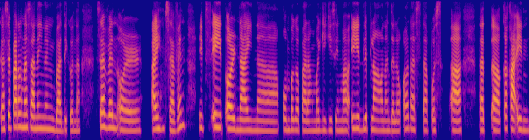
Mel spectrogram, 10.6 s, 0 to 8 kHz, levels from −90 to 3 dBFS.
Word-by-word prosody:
kasi 245 +2 0
parang 285 0 +8
nasanay 255 -2 +2
na 250 0 -4
body 215 0 -1
ko 205 - -5
na 210 0 -10 0.3
7 275 -3 +2
or 215 -1 -2 0.2
ay 245 +1 +7
7, 240 +7 -2 0.3
it's 270 -2 -7
8 275 -1 +6
or 245 -1 +7
9 220 -1 +1
na 205 -1 -5
kumbaga 225 -1 -4
parang 210 -1 -3
magigising 215 0 -9
maidlip 245 +3 -1
lang 220 -2 -2
ako - - -4
ng 210 - -9
2 205 0 -6
oras 245 -2 -4
tapos 215 0 -7 0.2
ah 210 -1 +6 0.9
kakain, 235 -3 +4
220 Hz, 160 wpm, -23 LUFS, 215-250 Hz, 0.9 s, parang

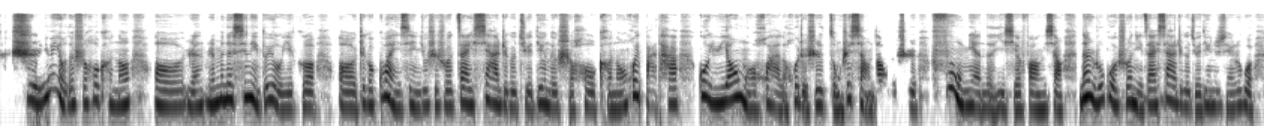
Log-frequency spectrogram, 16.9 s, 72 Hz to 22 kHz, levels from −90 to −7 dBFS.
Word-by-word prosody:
是， 220 -4 +6
因 255 - +4
为 375 - -10
有 235 - +2
的 190 +2 -2
时 200 +2 -2
候 230 +3 -3
可 200 -3 -5
能， 185 +3 0 0.3
呃， 180 -2 -1
人 180 0 -3
人 195 0 +2
们 230 +1 +4
的 240 0 +5
心 265 +4 +5
里 250 -6 +6
都 190 +4 -6
有 220 -8 -1
一 160 0 -6
个， 170 0 -3 0.3
呃， 170 -1 -2
这 200 +6 -4
个 185 -1 -1
惯 210 -3 +2
性， 165 +2 0
就 180 - -7
是 185 0 -5
说 180 -1 -4
在 195 +1 +1
下 205 0 +1
这 185 -2 -3
个 170 0 -5
决 165 0 -5
定 195 +2 -2
的 165 -2 -6
时 155 - -2
候， 165 +1 -6
可 160 +1 -2
能 160 +3 -3
会 290 +9 +3
把 180 -10 -6
它 200 +3 -1 0.2
过 285 -2 +4
于 205 -2 +3
妖 235 +4 +5
魔 205 -12 +3
化 175 0 -4
了， 155 0 -6
或 225 +9 -4
者 185 - -2
是 185 0 0
总 155 -3 -5
是 245 - +2
想 205 -5 +2
到 190 - +1
的 165 - -20
是 165 -2 -3 0.2
负 385 - +3
面 175 -3 -2
的 160 -3 -7
一 160 +3 -6
些 155 0 0
方 155 0 -2
向。 150 -1 +2 0.2
那 260 +5 +8
如 230 -3 +3
果 225 -6 +1
说 215 +2 -2
你 185 -6 +2
在 185 +2 0
下 230 +1 +1
这 190 - -6
个 175 -1 -6
决 155 -1 -5
定 180 +3 -4
之 175 - -9
前， 165 -3 -8
如 180 +2 -6
果 165 -5 -1
185 Hz, 280 characters per minute, -23 LUFS, 165-210 Hz, 0.3 s, 那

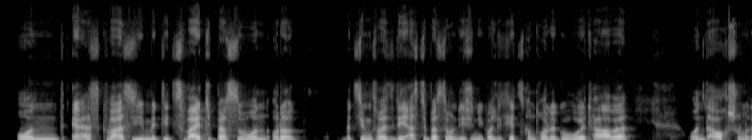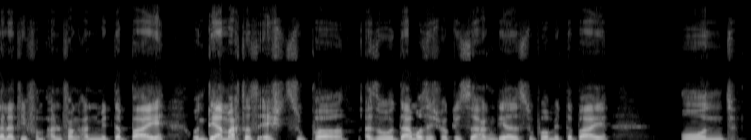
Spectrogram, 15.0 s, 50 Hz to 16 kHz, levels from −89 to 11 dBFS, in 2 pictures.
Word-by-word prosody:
und 125 0 +2
er - - +1
ist - - -5
quasi 130 -1 +1
mit 125 0 -3
die - - -4
zweite - - +4
Person, 115 +3 +1
oder - - +1 0.4
beziehungsweise 105 -5 -2
die 110 - +2
erste 125 - -3
Person, 110 -2 0
die 100 - -3
ich 110 - -9
in 105 - -5
die 95 - -5
Qualitätskontrolle 95 0 -3
geholt 90 - +1
habe 85 0 +5 0.6
und 100 0 -5
auch 110 - +2
schon 105 -4 -4
relativ 100 +2 0
vom 100 - -10
Anfang 110 0 -4
an 95 +2 -5
mit 105 0 -6
dabei - - +4 0.3
und 100 -2 -4
der - - +9
macht - - +3
das - - 0
echt 110 -1 -3
super. 85 -6 -1 0.2
Also, 100 0 0
da - - +3
muss 160 +1 +1
ich 145 - -6
wirklich 125 -4 -7
sagen, 100 -1 -2
der 100 -1 +3
ist 90 - -5
super 115 0 -4
mit 100 -2 -8
dabei 95 +1 +1 0.7
und 100 +1 -1
100 Hz, 190 wpm, -26 LUFS, 95-115 Hz, 0.7 s, der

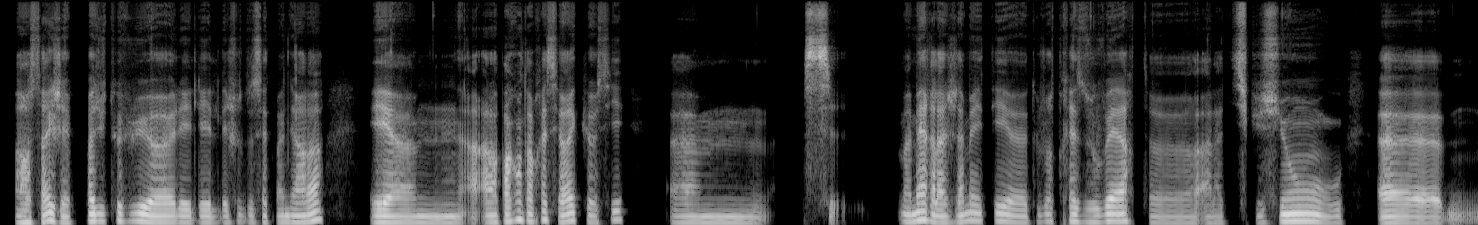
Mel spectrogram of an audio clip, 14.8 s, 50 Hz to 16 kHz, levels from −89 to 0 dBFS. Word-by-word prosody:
Alors, 100 -1 +1
c'est 100 - -1
vrai 125 - +6
que - - 0
j'avais 95 -3 -2
pas 115 - +5
du 115 0 -2
tout 120 - -3
vu, 120 -1 +4
heu, 100 0 +5
les 100 -1 0
les 100 0 -2
les 100 +1 -7
choses 105 +2 -11
de 105 - -10
cette 100 -1 -8
manière-là 105 +6 +1 0.5
et 100 +1 +5
hem, 95 -1 +1
a - - -4
alors, 105 0 +2
par 115 +2 +3
contre, 140 -3 +1
après, 130 +5 0
c'est 125 -5 -4
vrai 120 +3 +5
qu'aussi, 125 +5 -7 0.4
hem, 95 -2 -4 0.3
c'est - - +3 0.6
ma 115 -1 -2
mère, 135 0 +5
elle 105 - +4
a 100 - +3
jamais 110 +6 -1
été, 120 -1 -2
heu, 100 -2 -1
toujours 115 +2 -10
très 110 -2 -3
ouverte, 115 +3 +2
heu, 95 -1 -8
à 95 - -9
la 95 - -10
discussion 115 +5 +2
ou, 100 0 -7 0.3
hem, 95 - +1
heu 95 -1 +2
heu, - - -12
100 Hz, 190 wpm, -22 LUFS, 95-115 Hz, 0.6 s, vrai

